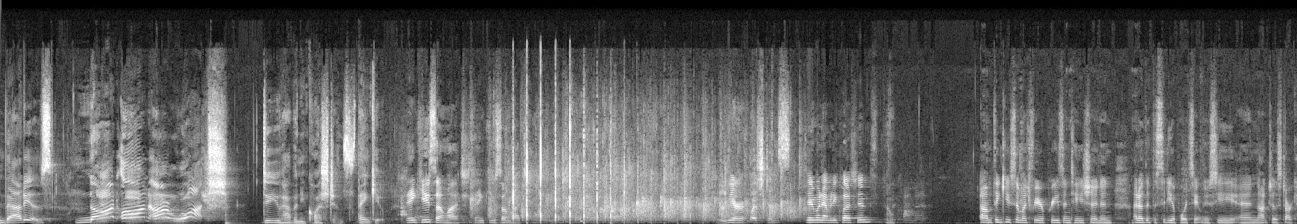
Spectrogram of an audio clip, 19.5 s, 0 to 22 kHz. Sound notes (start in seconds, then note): 12.7 applause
